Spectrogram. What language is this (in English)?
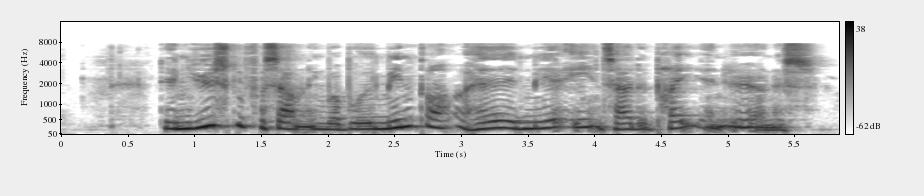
Danish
